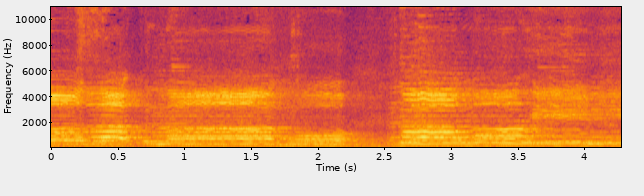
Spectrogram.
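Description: Girls' voices singing in chorus a Ukrainian folk song, in long held notes, with a short breath pause a little past the middle.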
